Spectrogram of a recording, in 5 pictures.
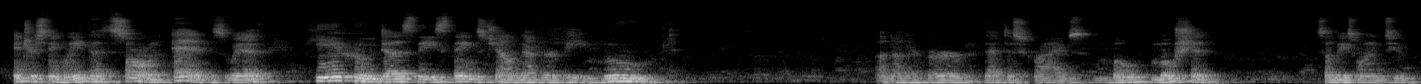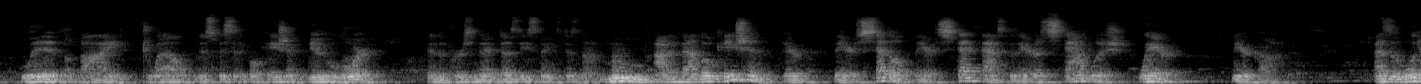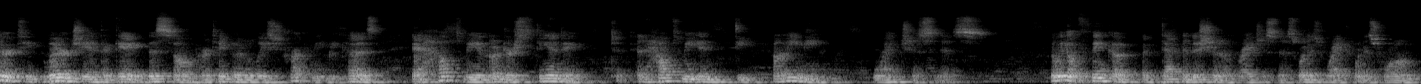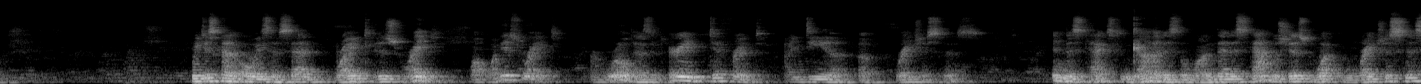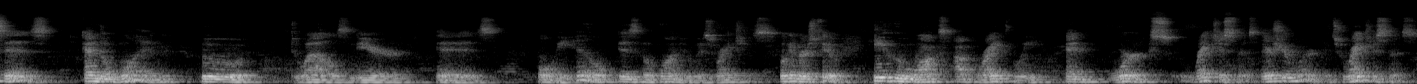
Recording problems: off-mic speech; far
room echo; slight; dies away in 0.5 s
chatter from many people; faint; throughout; 25 dB below the speech

